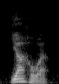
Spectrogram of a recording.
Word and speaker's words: Yahowah: Yahweh Yahwa the proper pronunciation of the name of Eloha God as directed in his Torah.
